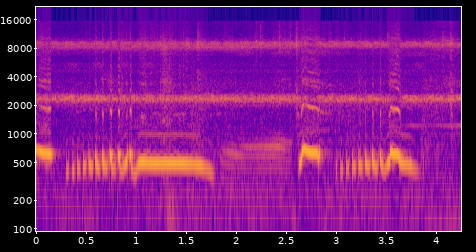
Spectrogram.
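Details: Local collared dove cooing to lure other doves into calling back: a fast stuttering roll flows into a long, steady, then dropping note, followed by a short rising coo and another pulsed phrase, over a faint high hum.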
